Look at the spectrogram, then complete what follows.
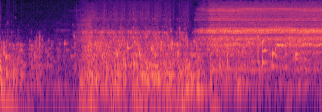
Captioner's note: regulator hissing; water burbling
